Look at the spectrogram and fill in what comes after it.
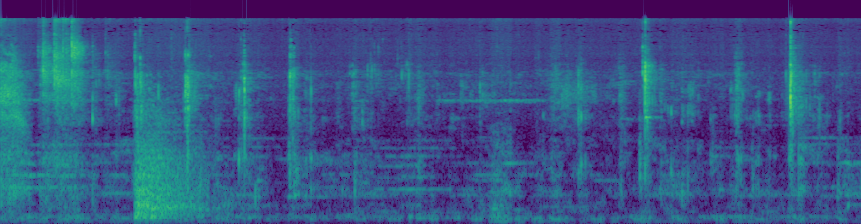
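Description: Close-miked chewing of a mouthful of rice and dal eaten by hand: soft wet mouth sounds and small clicks, with one louder mouth sound about a second and a half in.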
